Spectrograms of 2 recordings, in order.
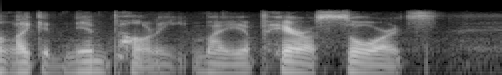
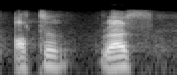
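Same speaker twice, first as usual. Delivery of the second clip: "Auto brush" louder and higher, questioning; alarmed question; 6 semitones higher, 9 dB louder than usual. Acted. Luna hearing of the auto brush, alarmed.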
